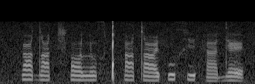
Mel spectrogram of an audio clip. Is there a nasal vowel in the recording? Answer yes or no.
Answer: no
